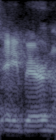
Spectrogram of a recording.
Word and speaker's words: Hebert: So as you said, I'm Josh Hebert, not Hebert or Herbert. But I appreciate you pronouncing that correctly.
